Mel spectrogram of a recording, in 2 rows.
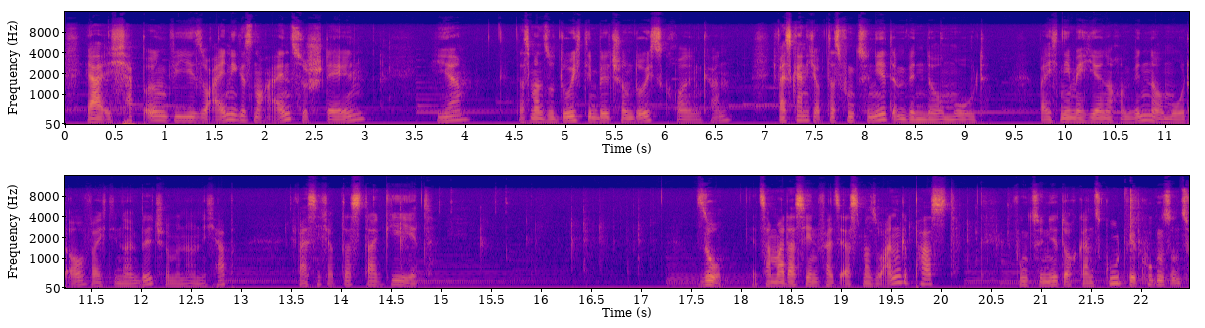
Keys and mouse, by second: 0.7 a, 1.3-2.7 drag, 2.2 ctrl+l, 6.2-8.2 drag, 9.0-13.0 middle drag, 13.3-17.2 drag, 14.4 Tab, 16.3 shift+d, 18.9-20.6 drag, 19.4 a, 20.0 z, 21.7 KP_0.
